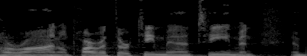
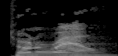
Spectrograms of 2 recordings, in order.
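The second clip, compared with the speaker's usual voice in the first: raised, loud order; drill instructor command; 5 semitones higher, 6 dB louder, slower than usual. Retold or imitated. Drill instructor orders recruits to their lockers, barking. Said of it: "drill instructor's still yelling at you".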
